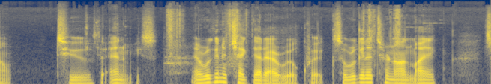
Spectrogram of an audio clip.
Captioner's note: good girls barking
